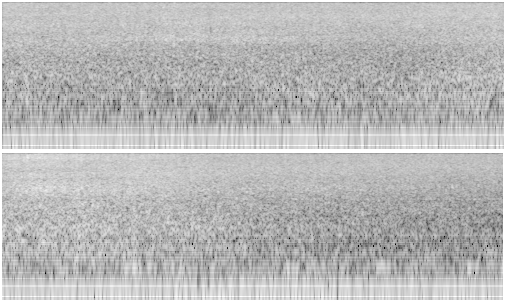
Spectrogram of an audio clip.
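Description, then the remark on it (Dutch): A steady, even wash of sea surf rolling onto a beach with a soft hiss, holding a constant level without distinct individual wave crashes. There are no voices. “Iedere uitademing rollen de golven over het strand.”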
